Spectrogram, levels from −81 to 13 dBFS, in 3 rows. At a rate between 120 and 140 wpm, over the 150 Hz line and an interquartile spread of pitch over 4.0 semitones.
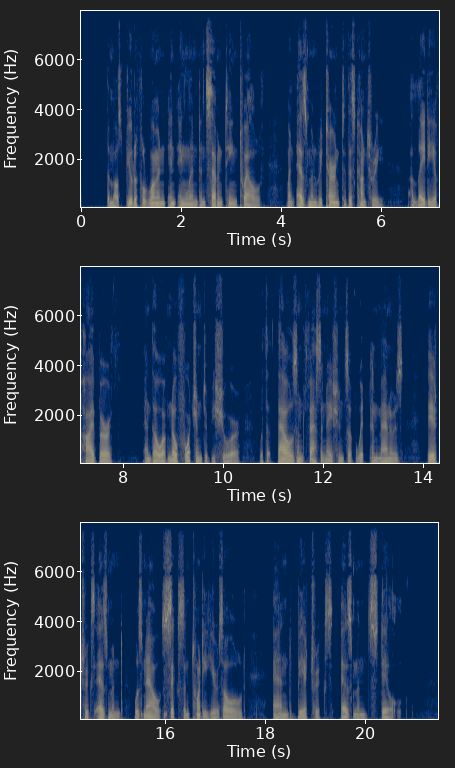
No: slow, 135 wpm; low, 100 Hz; average, 4.4 semitones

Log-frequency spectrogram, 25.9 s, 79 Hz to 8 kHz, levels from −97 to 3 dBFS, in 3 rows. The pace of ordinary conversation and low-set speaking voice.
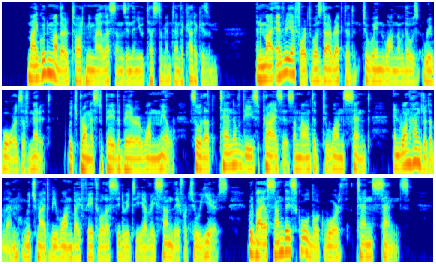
Yes: average, 165 wpm; low, 100 Hz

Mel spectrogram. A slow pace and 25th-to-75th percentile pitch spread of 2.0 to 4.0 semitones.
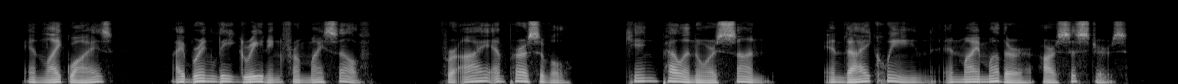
No: slow, 115 wpm; average, 4.6 semitones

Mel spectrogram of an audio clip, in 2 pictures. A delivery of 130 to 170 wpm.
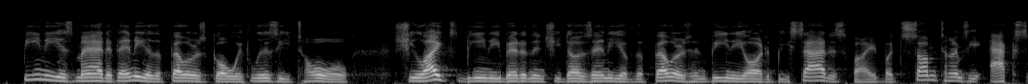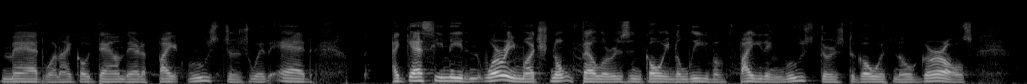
No: average, 185 wpm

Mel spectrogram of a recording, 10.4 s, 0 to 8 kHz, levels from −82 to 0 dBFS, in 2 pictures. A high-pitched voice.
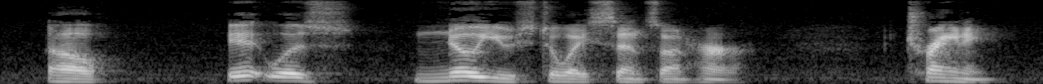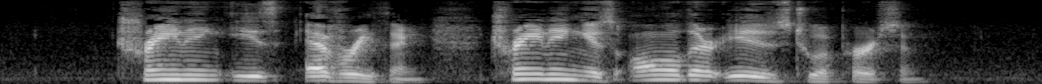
No: low, 135 Hz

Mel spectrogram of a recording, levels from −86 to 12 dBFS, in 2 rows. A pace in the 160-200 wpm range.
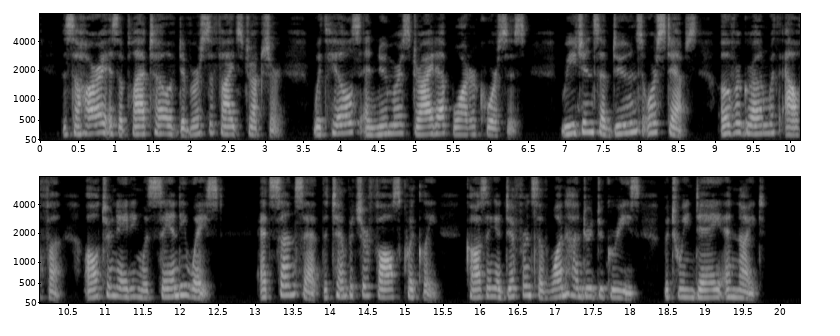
No: slow, 135 wpm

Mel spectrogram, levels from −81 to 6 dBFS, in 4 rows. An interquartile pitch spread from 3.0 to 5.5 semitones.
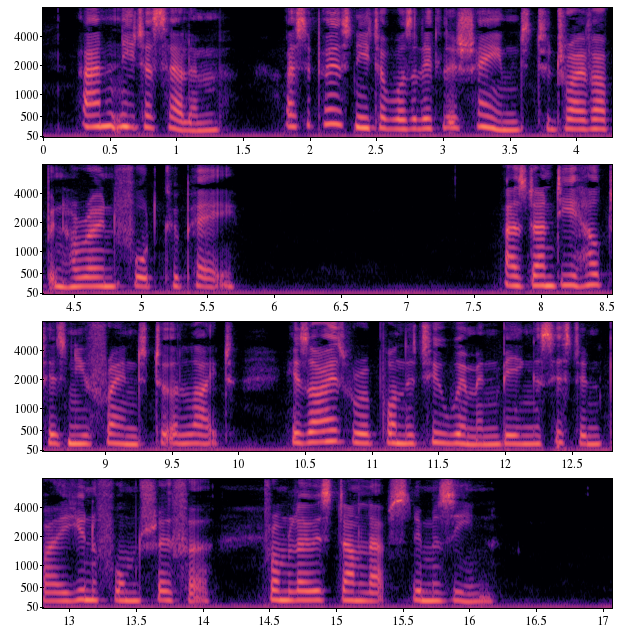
No: narrow, 2.4 semitones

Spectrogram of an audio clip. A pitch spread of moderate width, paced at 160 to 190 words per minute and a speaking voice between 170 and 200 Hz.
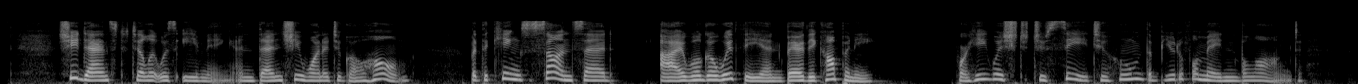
Yes: average, 3.9 semitones; average, 170 wpm; medium, 185 Hz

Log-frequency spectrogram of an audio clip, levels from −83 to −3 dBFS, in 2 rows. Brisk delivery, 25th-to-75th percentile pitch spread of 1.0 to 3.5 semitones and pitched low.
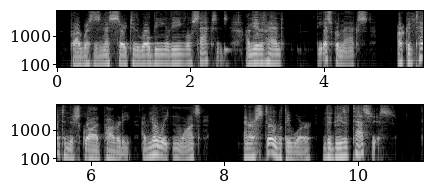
Yes: fast, 210 wpm; narrow, 2.4 semitones; low, 115 Hz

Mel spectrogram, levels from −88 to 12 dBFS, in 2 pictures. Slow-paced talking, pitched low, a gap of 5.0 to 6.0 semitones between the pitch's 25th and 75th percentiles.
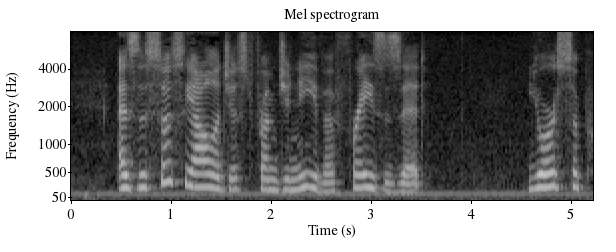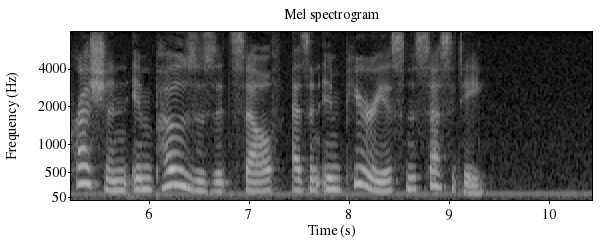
No: slow, 85 wpm; high, 200 Hz; average, 5.3 semitones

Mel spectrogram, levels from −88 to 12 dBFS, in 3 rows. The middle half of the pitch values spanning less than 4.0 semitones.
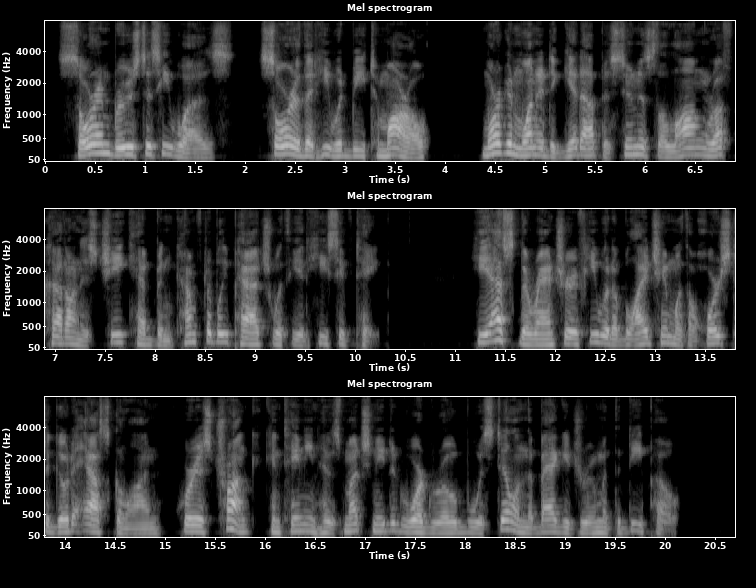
No: average, 5.0 semitones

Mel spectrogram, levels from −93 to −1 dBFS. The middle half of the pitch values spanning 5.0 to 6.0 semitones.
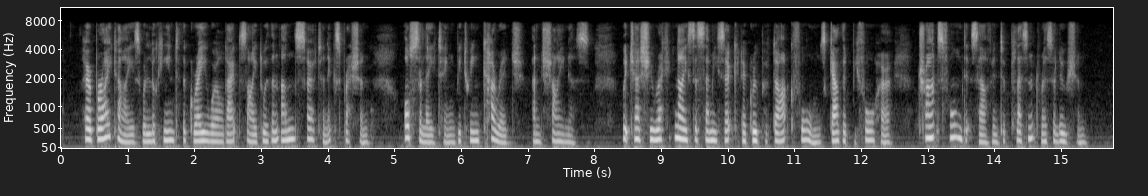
No: average, 4.2 semitones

